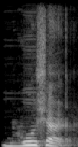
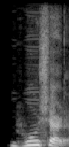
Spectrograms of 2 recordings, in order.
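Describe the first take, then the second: First: Said in the usual way. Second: ड़ ending भूषण; Bihari pronunciation. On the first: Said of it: "Hindi उच्चारण". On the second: Shown as a demonstration. Teacher showing Bihari speech, भूषण with ड़ for ण. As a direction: say भूषण as "bhushar" with ड़. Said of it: "Bihari उच्चारण".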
